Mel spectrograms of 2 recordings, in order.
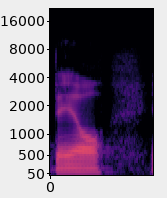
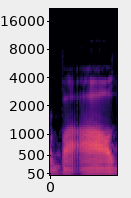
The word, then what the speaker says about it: Baal: But sometimes there were other gods that were more popular, and they chased after them, like the god Baal, or Baal, depending on how you pronounce it, instead of the Yahweh God.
